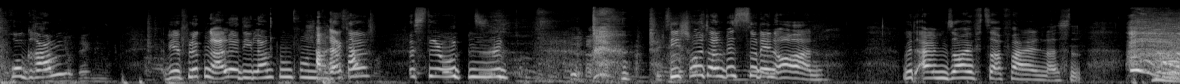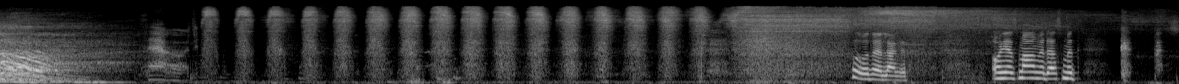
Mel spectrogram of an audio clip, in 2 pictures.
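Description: A group of men and women sing together in harmony into a microphone.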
